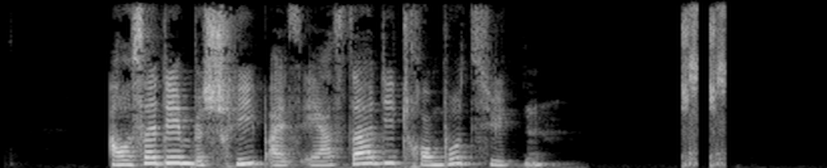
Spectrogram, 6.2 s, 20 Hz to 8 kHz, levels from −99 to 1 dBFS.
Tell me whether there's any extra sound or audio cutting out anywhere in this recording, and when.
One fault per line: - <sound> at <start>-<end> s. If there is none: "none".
- laugh at 5.1-5.4 s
